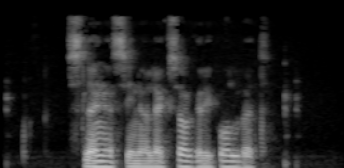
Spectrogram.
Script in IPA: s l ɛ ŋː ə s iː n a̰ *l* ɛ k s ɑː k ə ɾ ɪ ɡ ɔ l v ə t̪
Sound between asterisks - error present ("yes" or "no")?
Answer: no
